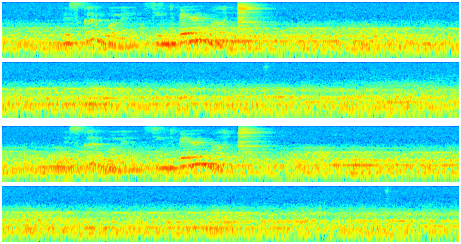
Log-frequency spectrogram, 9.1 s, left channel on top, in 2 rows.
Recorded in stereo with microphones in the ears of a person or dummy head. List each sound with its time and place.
0.6 s a woman speaking: 25° left (ahead or behind), 1.7 m
2.4 s dishes clattering: 45° left (ahead or behind), 7 m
